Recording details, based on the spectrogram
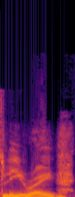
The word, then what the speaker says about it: Li Rui: Yes, Li Rui is a fantastic person. R-U-I, I didn't know how to pronounce it. – Yes, exactly. L-I is a surname, and R-U-I, Li Rui.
